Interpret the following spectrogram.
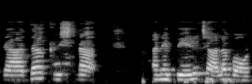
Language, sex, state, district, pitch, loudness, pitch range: Telugu, female, Telangana, Karimnagar, 225 Hz, -15 LUFS, 215-235 Hz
